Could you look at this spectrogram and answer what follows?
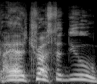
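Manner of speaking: put-on terrible Japanese accent, high-pitched, loud, belted. Joking that Miyamoto kicks down the door, terrible Miyamoto accent impression. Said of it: "Terrible, terrible accent".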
